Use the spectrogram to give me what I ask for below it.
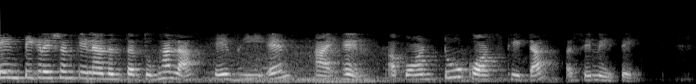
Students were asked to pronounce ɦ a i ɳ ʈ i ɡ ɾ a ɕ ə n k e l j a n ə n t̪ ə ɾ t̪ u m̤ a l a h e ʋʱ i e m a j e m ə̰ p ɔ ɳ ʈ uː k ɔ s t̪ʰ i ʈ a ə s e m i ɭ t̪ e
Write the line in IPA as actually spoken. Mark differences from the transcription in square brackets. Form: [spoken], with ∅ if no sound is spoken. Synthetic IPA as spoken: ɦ [e] i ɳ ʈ i ɡ ɾ [e] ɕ ə n k e l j a n ə n t̪ ə ɾ t̪ u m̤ a l a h e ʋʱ i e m a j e m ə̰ p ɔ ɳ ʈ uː k ɔ s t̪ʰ i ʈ a ə s e m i ɭ t̪ e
